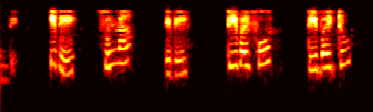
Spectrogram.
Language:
Telugu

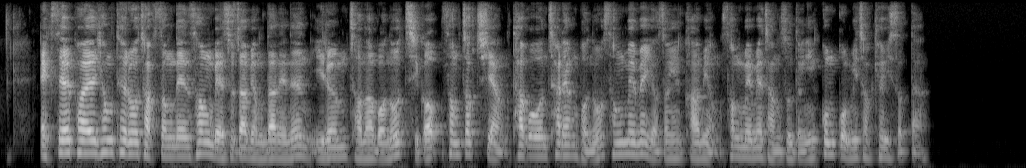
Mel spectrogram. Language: Korean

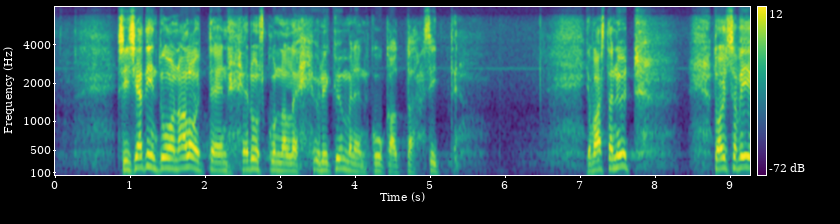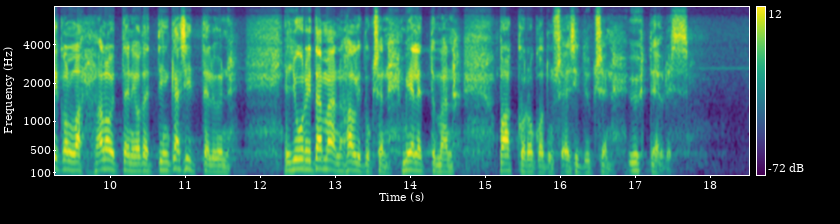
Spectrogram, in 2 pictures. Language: Finnish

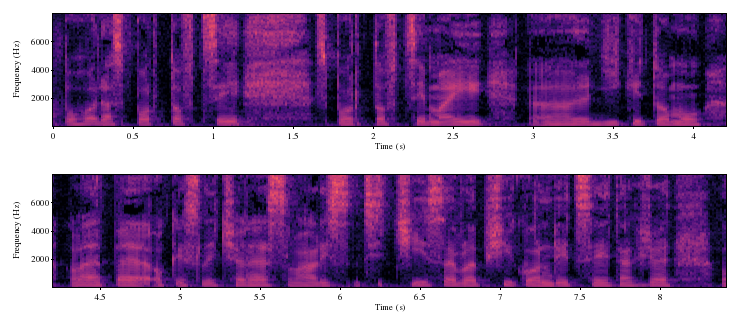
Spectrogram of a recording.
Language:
Czech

